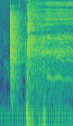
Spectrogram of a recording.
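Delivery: short high giggle at himself; a quick squeaky chuckle; high laugh. Real, not acted. Pundit giggling at his own rant. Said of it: "why are you laughing at yourself".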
